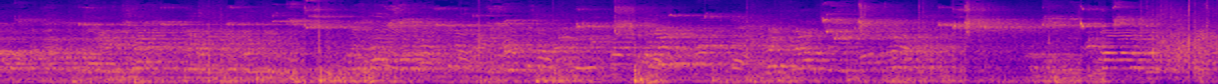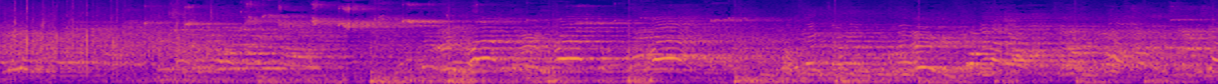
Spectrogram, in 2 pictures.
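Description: A crowd of spectators talks and calls out nearby.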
